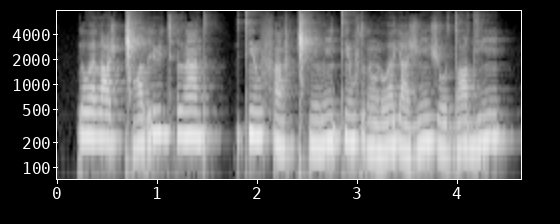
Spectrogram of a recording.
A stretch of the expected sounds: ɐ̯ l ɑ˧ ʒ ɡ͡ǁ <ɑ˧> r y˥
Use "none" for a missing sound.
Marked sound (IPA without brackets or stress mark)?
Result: ɑ˧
